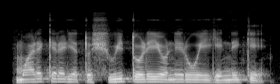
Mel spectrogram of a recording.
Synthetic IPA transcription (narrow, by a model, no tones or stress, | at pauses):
mwaɾɛkɛɾɛɾiatɔʃuwitɔɾejɔneɾoweɣenekɛ̰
